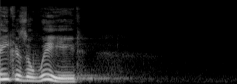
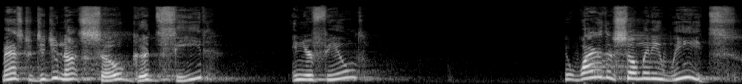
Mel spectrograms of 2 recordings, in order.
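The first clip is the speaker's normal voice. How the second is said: higher, slow, accusing plea to the master; accusing question; 5 semitones higher than usual. Acted. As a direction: press the master as if blaming him. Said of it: "it's more of an accusation".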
